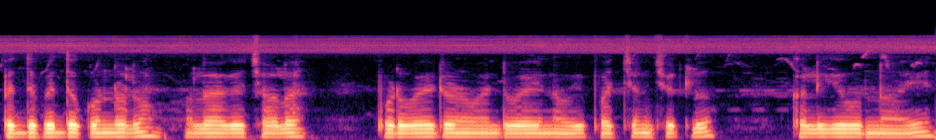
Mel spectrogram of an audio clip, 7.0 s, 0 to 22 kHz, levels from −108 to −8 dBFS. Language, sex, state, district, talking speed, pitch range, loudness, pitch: Telugu, male, Andhra Pradesh, Sri Satya Sai, 95 wpm, 105-110 Hz, -17 LUFS, 110 Hz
